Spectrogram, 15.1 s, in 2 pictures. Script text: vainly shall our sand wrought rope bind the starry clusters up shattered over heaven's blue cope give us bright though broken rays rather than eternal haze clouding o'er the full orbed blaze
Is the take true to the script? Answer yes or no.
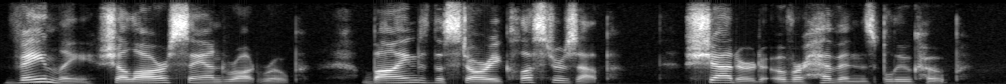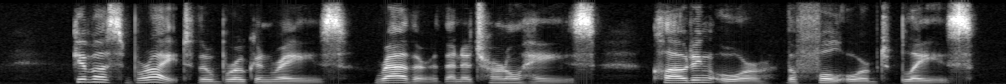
yes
